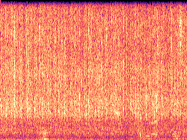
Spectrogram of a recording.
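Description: Steady, even rain hiss fills the background, a soft continuous patter with low murmuring sounds underneath and no clear words.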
